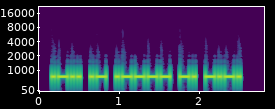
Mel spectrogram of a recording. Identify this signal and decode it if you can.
Morse code, heard as a keyed tone, about 31 wpm, 700 Hz. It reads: LA1NC
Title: DXCC-100 Call Signs - 5 Characters - Repeated 2x - 30wpm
